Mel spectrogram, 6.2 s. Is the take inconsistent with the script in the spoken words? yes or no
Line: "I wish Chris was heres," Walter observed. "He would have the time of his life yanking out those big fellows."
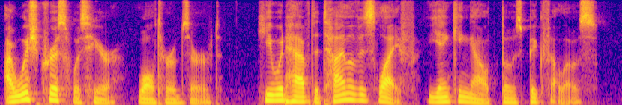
yes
